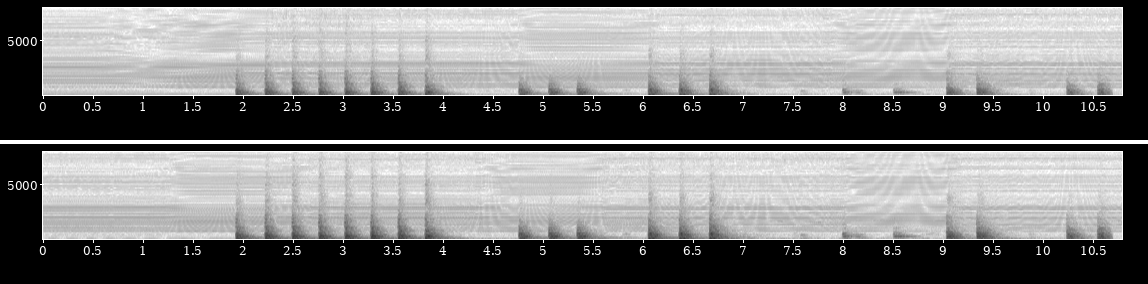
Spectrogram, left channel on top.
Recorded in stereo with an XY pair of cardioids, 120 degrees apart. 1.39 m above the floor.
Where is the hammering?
30° right.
